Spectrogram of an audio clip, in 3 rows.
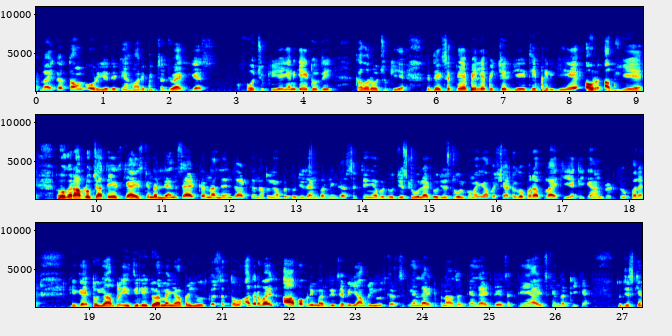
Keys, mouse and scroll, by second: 1.9 scroll up 1, 2.9 right click, 3.1 click, 9.0 click, 12.9 click, 13.1 right click, 13.8 click, 16.7 click, 17.7-18.6 typing, 19.1-21.8 drag, 21.4 z, 23.9 click, 25.4-27.2 drag, 27.2 space.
